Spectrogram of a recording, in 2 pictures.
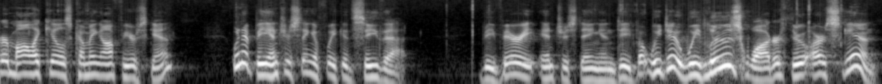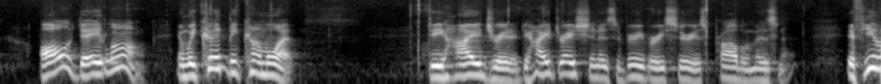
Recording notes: recorded March 4, 2023, at Ringgold Seventh-day Adventist Church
